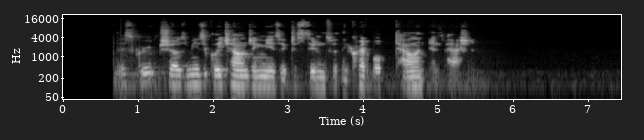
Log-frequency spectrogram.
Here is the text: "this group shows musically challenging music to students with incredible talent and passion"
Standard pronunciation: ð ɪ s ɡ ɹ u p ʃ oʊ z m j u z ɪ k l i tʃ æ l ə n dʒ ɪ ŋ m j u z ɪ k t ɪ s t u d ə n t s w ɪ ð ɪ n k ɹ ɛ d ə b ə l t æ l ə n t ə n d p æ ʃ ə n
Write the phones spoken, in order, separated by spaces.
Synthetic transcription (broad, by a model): ð ɪ s ɡ ɹ u p ʃ oʊ z m j u z ɪ k l i tʃ æ l ə n dʒ ɪ ŋ m j u z ɪ k t ɪ s t u d n t s w ɪ ð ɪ n k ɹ ɛ d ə b l t æ l ə n t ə n p æ ʃ ə n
